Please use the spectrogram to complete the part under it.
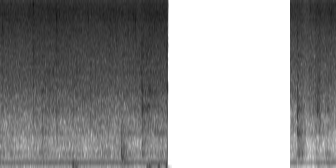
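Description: Three finely sliced green chillies sizzle in hot oil in a pan while making chicken cutlet filling, a steady close frying hiss with a few stirring knocks, cut by a silent gap before the sizzle resumes.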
